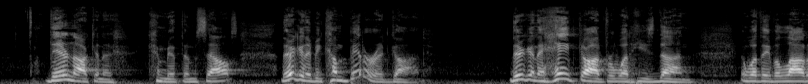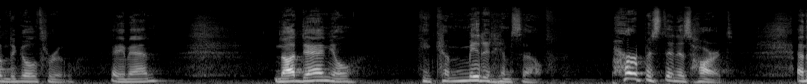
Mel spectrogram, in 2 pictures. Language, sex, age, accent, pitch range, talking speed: English, male, 50-69, American, 125-195 Hz, 150 wpm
